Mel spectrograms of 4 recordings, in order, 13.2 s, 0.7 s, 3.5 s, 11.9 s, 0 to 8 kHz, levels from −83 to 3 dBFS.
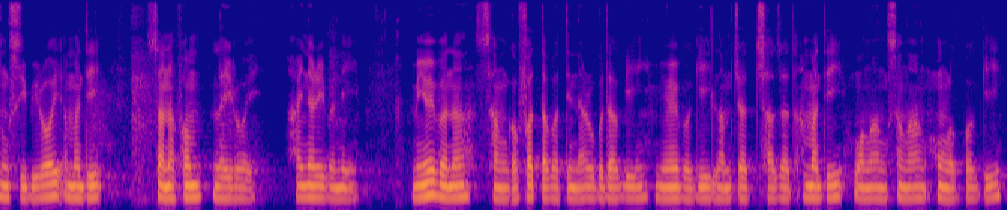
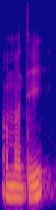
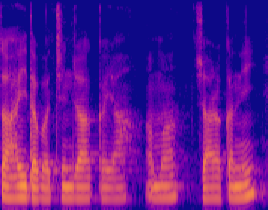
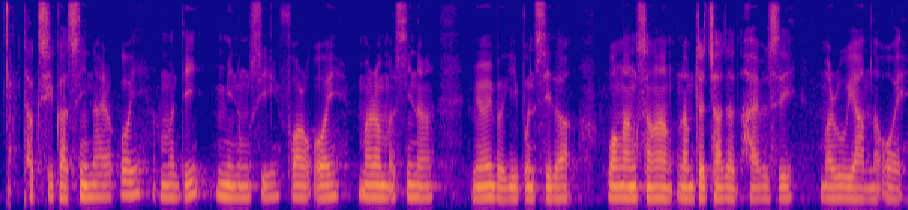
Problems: background sounds at intervals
